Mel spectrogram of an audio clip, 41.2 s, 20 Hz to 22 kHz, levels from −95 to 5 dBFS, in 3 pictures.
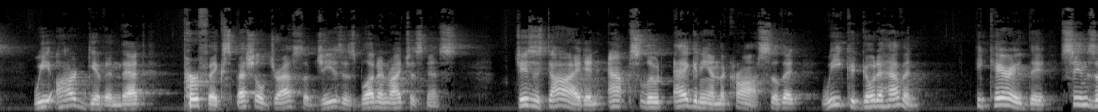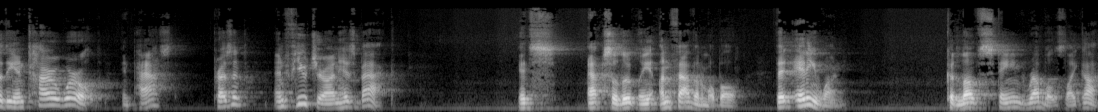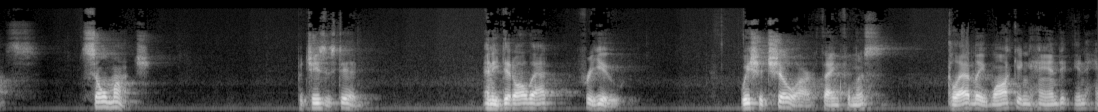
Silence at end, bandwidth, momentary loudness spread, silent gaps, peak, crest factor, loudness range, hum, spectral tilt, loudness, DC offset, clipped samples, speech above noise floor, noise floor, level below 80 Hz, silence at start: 0 s; 17 kHz; 17 LU; none; 0 dBFS; 20 dB; 7 LU; none; -5 dB/octave; -19 LUFS; under 0.1%; under 0.1%; 49 dB; -68 dBFS; -76 dBFS; 0.45 s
